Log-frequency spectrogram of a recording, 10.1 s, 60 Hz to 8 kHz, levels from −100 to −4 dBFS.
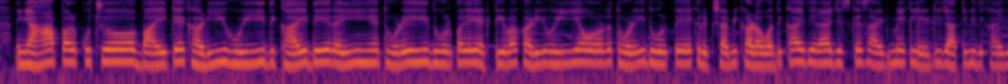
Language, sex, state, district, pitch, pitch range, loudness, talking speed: Hindi, female, Bihar, Saran, 205 Hz, 190-215 Hz, -39 LUFS, 245 wpm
